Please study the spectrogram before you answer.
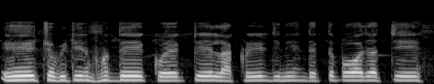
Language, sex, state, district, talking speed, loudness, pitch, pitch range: Bengali, male, Assam, Hailakandi, 125 wpm, -16 LUFS, 185 Hz, 180-195 Hz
